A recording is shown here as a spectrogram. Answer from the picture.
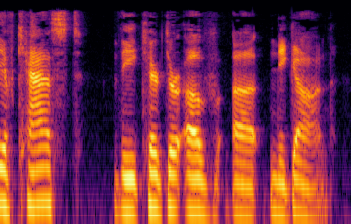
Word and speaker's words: Negan: They have cast the character of Negan, and that's the way I pronounce it. I don't know how anybody else pronounces it. That's the way I make it a long E.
